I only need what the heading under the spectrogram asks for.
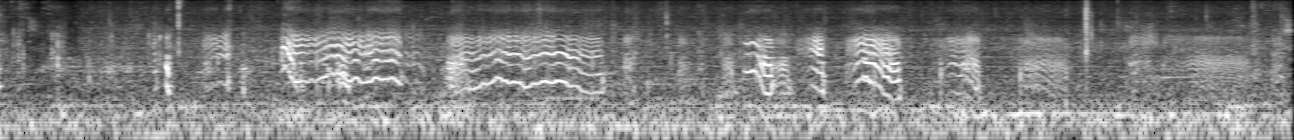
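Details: Thirteen-day-old newborn puppies feeding on their mother's milk give drawn-out, wavering whines in three main bursts, each quavering up and down, over a steady hiss of background noise and rustling.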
